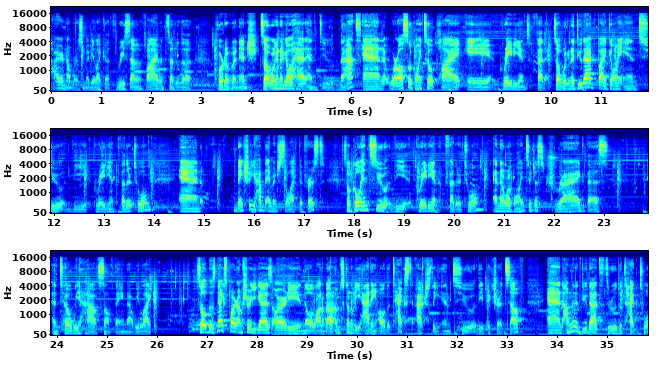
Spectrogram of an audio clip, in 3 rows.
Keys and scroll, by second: 10.7 space, 15.0 v.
